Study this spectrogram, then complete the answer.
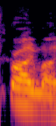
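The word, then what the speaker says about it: Mbeumo: No, I think it is Bromo, I think. Because you say the N. I think the N you don't pronounce.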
